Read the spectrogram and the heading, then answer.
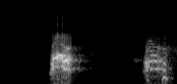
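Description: Two sharp dog barks, spaced about a second apart, moderately loud, with silence between and no talking.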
